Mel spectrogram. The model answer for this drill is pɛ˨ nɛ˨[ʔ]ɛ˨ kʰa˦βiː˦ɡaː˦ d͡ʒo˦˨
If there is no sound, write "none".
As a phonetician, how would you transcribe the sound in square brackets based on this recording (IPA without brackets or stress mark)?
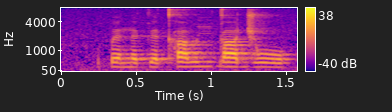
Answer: k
